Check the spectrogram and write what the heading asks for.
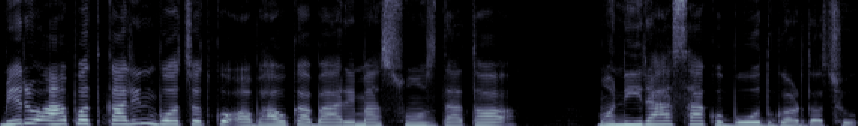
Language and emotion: Nepali, sad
